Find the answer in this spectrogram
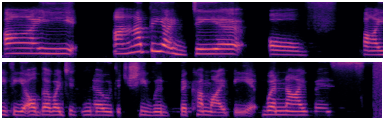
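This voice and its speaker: A woman with a Welsh accent speaks fairly slowly at a medium pitch, her intonation lively. The background is quiet and the sound dry and close, without echo. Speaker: author. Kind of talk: interview.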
